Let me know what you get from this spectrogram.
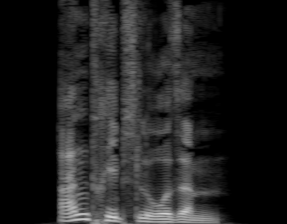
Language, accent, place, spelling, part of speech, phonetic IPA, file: German, Germany, Berlin, antriebslosem, adjective, [ˈantʁiːpsloːzm̩], De-antriebslosem.ogg
- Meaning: strong dative masculine/neuter singular of antriebslos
